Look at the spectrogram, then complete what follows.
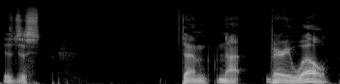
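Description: A man's voice: deep voice, slow, no echo, studio quality. A man co-hosting a podcast, talking casually in an informal, conversational manner. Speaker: podcast co-host.

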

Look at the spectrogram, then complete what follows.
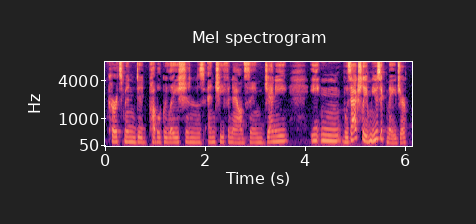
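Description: A woman's voice: on the low side, a little mellow, dry recording. A woman in her sixties reminiscing casually as an interview guest. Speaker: interviewee, radio station alumna.

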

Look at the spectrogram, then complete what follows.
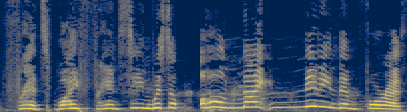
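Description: Comic radio-play hen: very high, animated, vain, theatrical. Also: female voice, takes it slowly, heavily acted. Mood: pleased, chatty. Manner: theatrical, exclamatory. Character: vain, dramatic, chatty female hen. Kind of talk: comic audio drama acting.

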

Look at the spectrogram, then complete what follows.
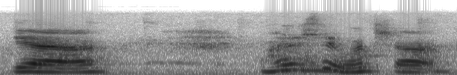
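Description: A woman's voice: medium pitch, a little slow, highs cut off, crowd noise. A woman co-hosting a podcast, chatting and bantering casually without a script. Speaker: podcast co-host.

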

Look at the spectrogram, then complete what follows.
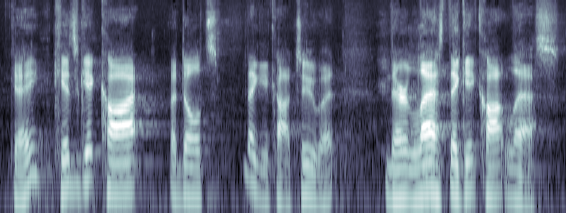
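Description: A man's voice: a little high, animated, normal speed, fairly bright tone. A middle-aged man preaching a sermon in a conversational way, often checking in with "okay?". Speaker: pastor.

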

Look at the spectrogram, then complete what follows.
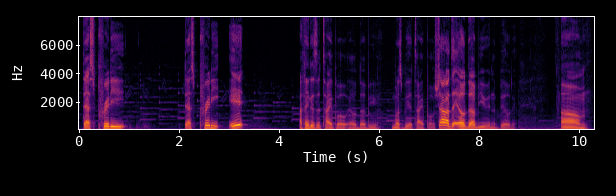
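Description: A man's voice: fairly low pitch, a little mellow, no echo. An American man hosting a podcast, chatting casually through a live Q&A in an informal, slangy, rambling way. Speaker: podcast host.

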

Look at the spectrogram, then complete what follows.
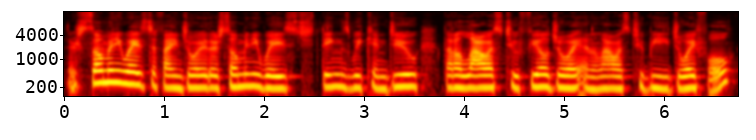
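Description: A woman's voice: medium pitch, steady tone, normal speed, clean tone. A woman hosting a solo podcast, talking to listeners in an earnest, upbeat, encouraging way, with plenty of fillers. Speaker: podcast host.

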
